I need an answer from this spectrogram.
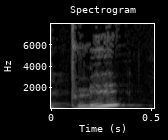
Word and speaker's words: plus: the masculine form, le plus, the feminine form, la plus, and the plural form, les plus. Okay, so keep in mind that I don't pronounce this final S here, so we get le plus, la plus, les plus.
